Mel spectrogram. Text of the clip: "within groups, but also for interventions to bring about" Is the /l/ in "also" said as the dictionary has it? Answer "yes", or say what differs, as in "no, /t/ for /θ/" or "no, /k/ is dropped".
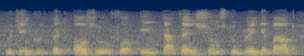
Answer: yes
